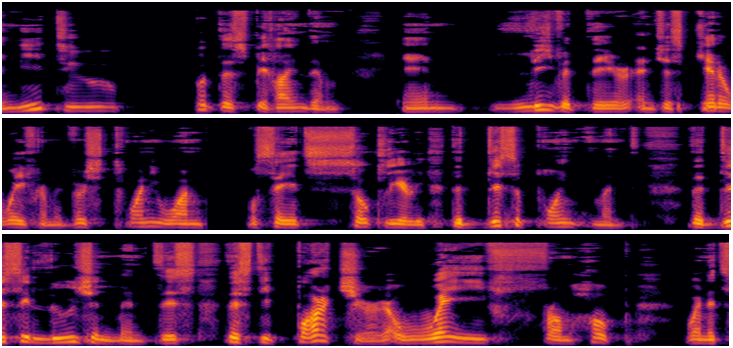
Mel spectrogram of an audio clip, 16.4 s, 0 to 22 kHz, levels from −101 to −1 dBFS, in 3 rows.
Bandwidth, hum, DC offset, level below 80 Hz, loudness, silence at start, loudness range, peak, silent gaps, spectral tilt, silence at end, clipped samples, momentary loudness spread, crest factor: 16.5 kHz; none; under 0.1%; -86 dBFS; -28 LUFS; 0 s; 7 LU; -4 dBFS; 1.00-1.44 s, 2.90-2.96 s, 7.02-7.26 s, 15.98-16.04 s; -3 dB/octave; 0 s; under 0.1%; 16 LU; 24 dB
